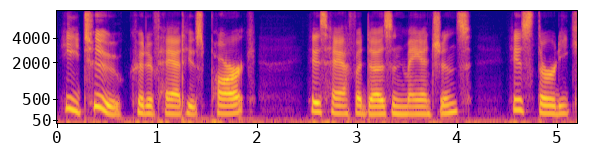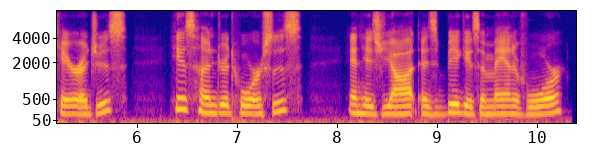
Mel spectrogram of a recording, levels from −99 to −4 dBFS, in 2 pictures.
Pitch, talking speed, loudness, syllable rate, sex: 180 Hz, 160 wpm, -17 LUFS, 4.1 syllables/s, female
